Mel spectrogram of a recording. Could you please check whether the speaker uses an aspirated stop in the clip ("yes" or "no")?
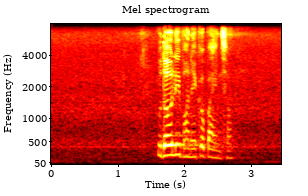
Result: yes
